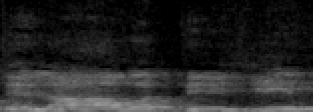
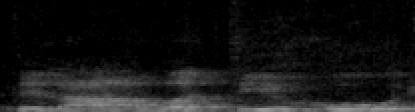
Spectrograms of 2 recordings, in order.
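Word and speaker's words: تلاوته: So haqqu tilawatihi means right of the recitation. Okay? Haqqu tilawatihi means the right of recitation. When people pronounce it this way, tilawatihu, it is not easy on the tongue.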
